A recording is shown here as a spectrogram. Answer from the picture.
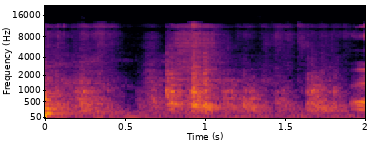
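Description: Faint, irregular handling noises as the RC truck and the plastic wrap on its bumpers are handled.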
